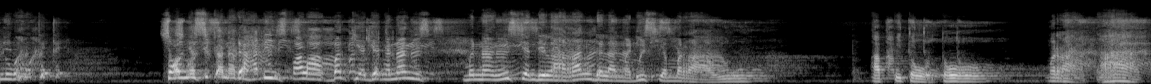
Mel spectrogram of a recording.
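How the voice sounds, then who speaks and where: A man with a Bugis accent giving a humorous sermon, joking and acting out voices. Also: a little high. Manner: animated, jokes and acts out voices. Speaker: preacher. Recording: echoey hall with a crowd.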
